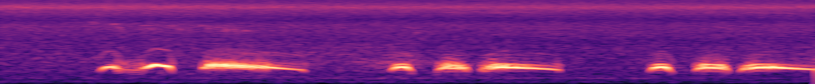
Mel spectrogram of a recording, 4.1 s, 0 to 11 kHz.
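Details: Spotted dove used as a trapping decoy cooing in quick succession: three phrases about 1.3 seconds apart, each two short hoots followed by a long, slightly falling coo.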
